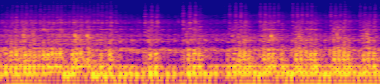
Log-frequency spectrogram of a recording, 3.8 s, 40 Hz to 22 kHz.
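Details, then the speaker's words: 1979 Honda Trail 90 (CT90) 90cc single, first run in 26 years: engine lopes and sputters unevenly with revs sagging as if starving for fuel, running only with the choke on and nearly dying. "let me try revving it up okay oh joke is on or something it likes running with the choke on yeah"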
